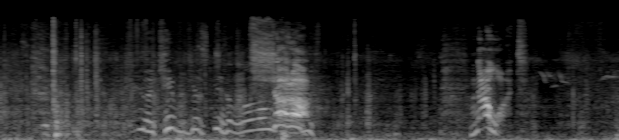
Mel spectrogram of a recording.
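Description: A man's voice in short, unclear utterances with no words the transcript could catch, over a steady low wind rumble on the microphone.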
